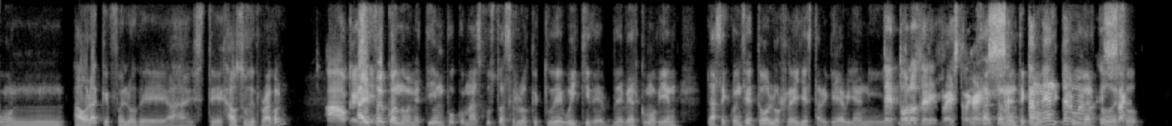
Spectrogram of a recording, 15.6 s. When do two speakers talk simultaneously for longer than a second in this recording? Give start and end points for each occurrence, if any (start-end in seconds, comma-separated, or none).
12.9-15.1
